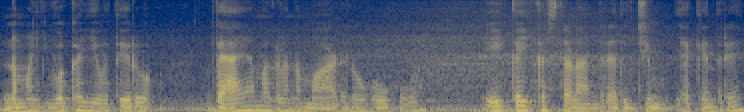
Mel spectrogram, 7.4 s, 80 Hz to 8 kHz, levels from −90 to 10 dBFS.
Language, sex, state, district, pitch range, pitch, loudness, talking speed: Kannada, male, Karnataka, Chamarajanagar, 100-125 Hz, 110 Hz, -18 LUFS, 115 wpm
